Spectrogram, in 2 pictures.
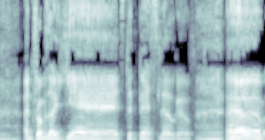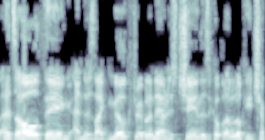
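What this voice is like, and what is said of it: Usual voice. Nothing is said of it.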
